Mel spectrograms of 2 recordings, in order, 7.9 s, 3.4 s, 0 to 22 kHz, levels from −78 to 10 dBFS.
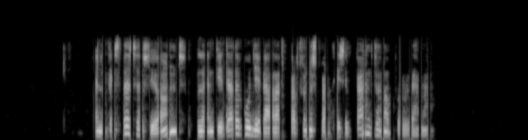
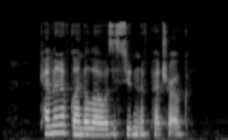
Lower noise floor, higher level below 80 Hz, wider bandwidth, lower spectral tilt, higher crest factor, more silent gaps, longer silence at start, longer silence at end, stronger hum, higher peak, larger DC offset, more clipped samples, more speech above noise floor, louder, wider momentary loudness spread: first, -76 dBFS vs -61 dBFS; first, -52 dBFS vs -60 dBFS; second, 7.8 kHz vs 11.5 kHz; about the same, -3.5 dB/octave vs -4.5 dB/octave; about the same, 18 dB vs 16 dB; neither; first, 1.45 s vs 0.6 s; first, 1.45 s vs 0.65 s; neither; first, 0 dBFS vs -4 dBFS; neither; neither; first, 59 dB vs 42 dB; about the same, -17 LUFS vs -19 LUFS; about the same, 10 LU vs 8 LU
